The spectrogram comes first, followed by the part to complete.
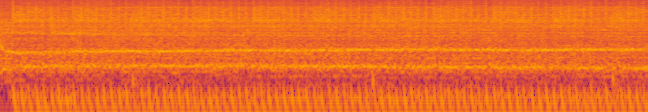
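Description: Deathcore metal: one high note held for several seconds, sliding down right at the start and bending back up near the end, over fast, even, machine-like low drumming.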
